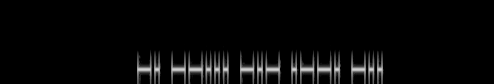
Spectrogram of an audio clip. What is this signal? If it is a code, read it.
Morse code, heard as a keyed tone, about 28 wpm, 700 Hz. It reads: N7KPD
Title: USA Call Signs Repeated 3x 28wpm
